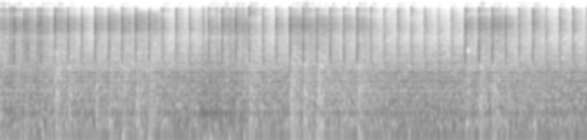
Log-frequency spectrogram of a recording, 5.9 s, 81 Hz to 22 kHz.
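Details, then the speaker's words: Rapid, fairly even sharp snapping clicks, about 220 per minute, over a faint machine hum: a portable picosecond laser with a 1320 nm probe firing repeated pulses over carbon gel on the face, held about 2 cm from the skin. "The operator holds the handle perpendicular to the skin surface, and the probe needs to keep about 2 cm away from the skin. Tread the foot pedal to start the operation."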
